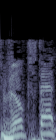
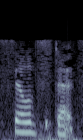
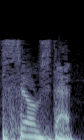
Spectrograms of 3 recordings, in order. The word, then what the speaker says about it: Silvstedt: It's Vilstedt? Yeah, you said it wrong. How is it? Kick you there. Silvstedt. Silvstedt.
